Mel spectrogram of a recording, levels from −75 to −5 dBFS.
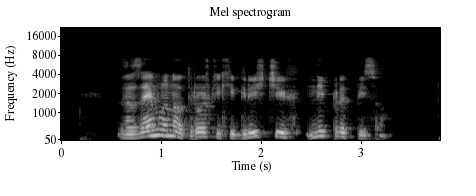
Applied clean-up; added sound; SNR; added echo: none; none; none; none.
